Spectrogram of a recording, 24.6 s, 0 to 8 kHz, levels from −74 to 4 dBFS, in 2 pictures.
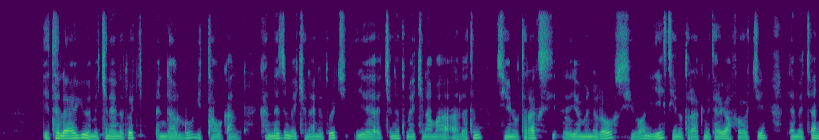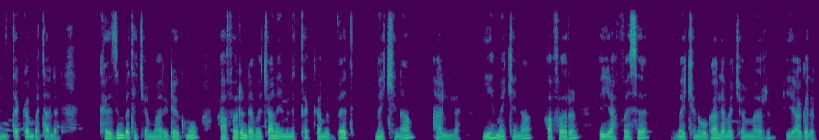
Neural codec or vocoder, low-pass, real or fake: none; 7.2 kHz; real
